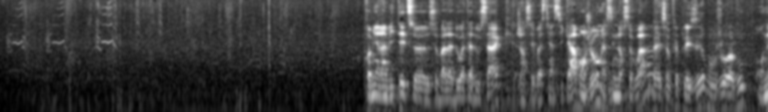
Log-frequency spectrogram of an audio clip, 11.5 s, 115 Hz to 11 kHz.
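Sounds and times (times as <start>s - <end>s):
honking bird calls: 0.0s - 2.5s
faint splashes: 0.0s - 5.5s
low engine-like hum at the shoreline: 2.4s - 11.5s
speech: 5.5s - 11.5s.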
